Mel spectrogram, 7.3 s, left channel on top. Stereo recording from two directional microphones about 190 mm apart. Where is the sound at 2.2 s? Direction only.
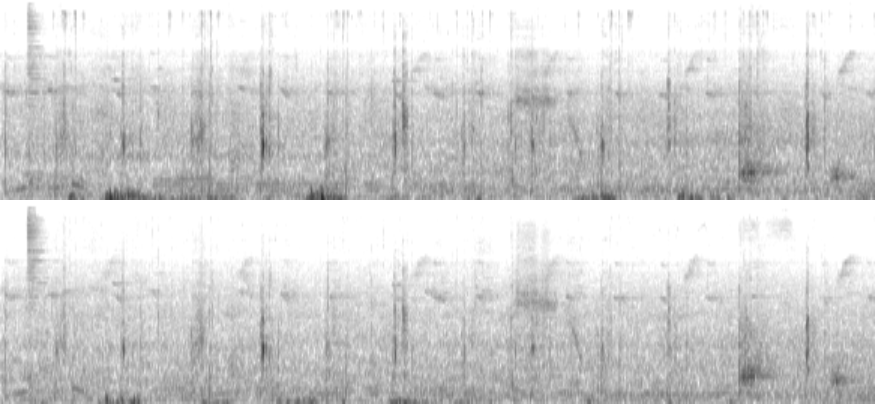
50° left (ahead or behind).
